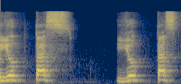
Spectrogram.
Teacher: त के बाद जो आधा स है उस पे भी हमको हल्का बल लगाना है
